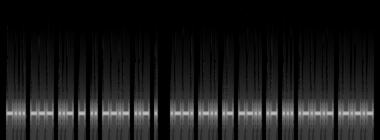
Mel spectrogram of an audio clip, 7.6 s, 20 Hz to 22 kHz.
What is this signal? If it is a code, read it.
Morse code, heard as a keyed tone, about 32 wpm, 700 Hz. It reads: BOUTIQUE PLAZAS..
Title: Pangram Challenge v2 - 30wpm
